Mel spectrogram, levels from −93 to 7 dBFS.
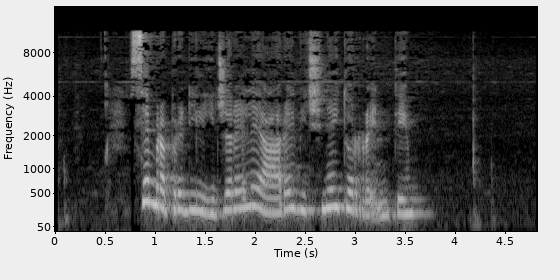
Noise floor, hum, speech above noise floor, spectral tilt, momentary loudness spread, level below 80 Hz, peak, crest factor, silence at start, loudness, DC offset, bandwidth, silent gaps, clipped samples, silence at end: -63 dBFS; none; 40 dB; -2.5 dB/octave; 13 LU; -66 dBFS; 0 dBFS; 24 dB; 0.5 s; -22 LUFS; under 0.1%; 12 kHz; none; under 0.1%; 1.1 s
